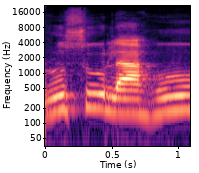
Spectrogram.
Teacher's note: রুসুলাহু এখানে লং হবে না, হু লং হবে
